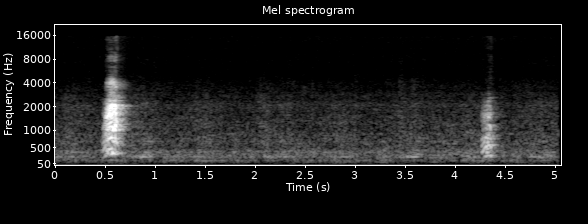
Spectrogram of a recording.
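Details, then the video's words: Pet dog on a talkative day, 19 September 2010, giving two short, sharp barks about four seconds apart, with quiet room noise between them. "Peanut barking"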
